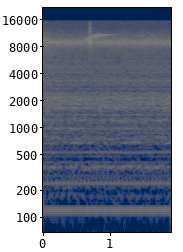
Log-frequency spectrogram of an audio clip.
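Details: Newly bought automatic egg incubator on its first test, temperature rising from about 23 °C toward 27 °C; faint steady low hum with an even light whir, the fan running very quietly and normally.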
